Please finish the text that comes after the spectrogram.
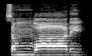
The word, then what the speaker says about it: संवादे: तो योग शास्त्रे श्री योग शास्त्रे श्री कृष्णार्जुन कृष्णा संवादे संवादे स के ऊपर जो अनुस्वार है उसका उच्चारण हमें म के हिसाब से ले आना है। संवादे संवादे इस प्रकार से बोलेंगे तो योग शास्त्रे श्री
